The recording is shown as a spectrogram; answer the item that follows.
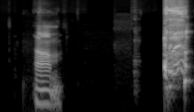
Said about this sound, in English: you have to excuse me. Getting a little bit of a dry throat here.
